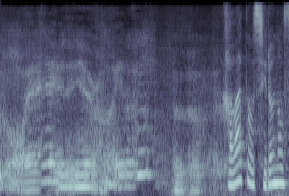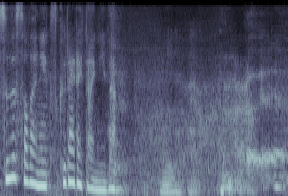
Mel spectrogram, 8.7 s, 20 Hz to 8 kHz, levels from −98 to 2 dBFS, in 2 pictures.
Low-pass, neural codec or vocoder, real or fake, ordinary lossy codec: 7.2 kHz; codec, 16 kHz, 1 kbps, X-Codec, WavLM features, trained on Multilingual LibriSpeech; fake; none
